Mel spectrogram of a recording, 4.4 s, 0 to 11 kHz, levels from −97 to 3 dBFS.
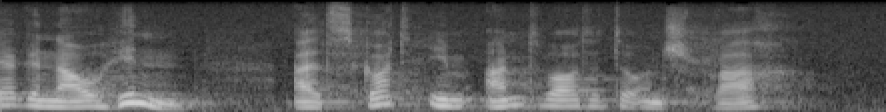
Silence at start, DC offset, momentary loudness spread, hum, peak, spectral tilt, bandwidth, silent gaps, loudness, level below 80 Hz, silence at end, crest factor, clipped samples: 0 s; under 0.1%; 10 LU; none; -8 dBFS; -6.5 dB/octave; 10.5 kHz; none; -29 LUFS; -62 dBFS; 0.45 s; 20 dB; under 0.1%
